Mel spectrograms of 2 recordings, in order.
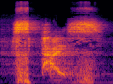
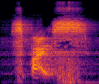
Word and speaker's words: spice: Spice, spice. 1 sílaba. Tudo isso para falar uma sílaba. Spice. Fala de uma vez. Spice.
